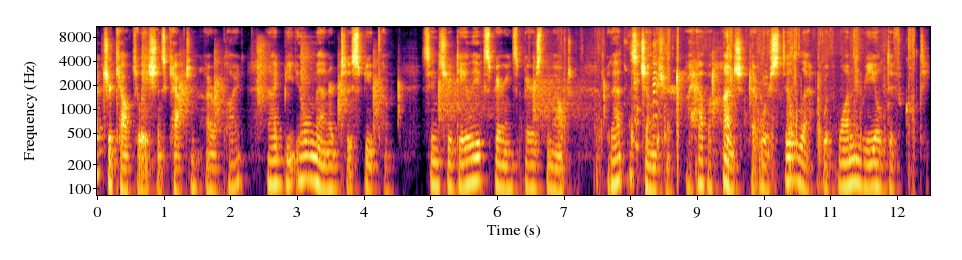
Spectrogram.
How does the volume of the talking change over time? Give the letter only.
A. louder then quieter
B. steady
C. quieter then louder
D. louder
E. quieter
B.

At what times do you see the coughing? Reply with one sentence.
You can hear the coughing from 7.9 to 8.5 s.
